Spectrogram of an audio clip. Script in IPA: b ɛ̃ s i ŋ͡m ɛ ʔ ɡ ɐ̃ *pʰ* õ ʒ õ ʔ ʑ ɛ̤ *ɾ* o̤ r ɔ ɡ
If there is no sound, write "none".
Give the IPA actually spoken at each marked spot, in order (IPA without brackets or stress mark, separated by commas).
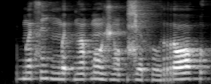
ɓ, θ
